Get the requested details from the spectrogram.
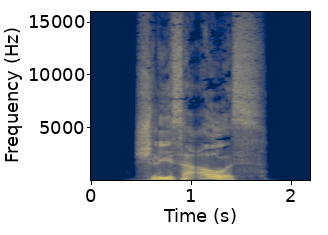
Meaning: inflection of ausschließen: 1. first-person singular present 2. first/third-person singular subjunctive I 3. singular imperative
- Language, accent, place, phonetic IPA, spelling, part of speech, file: German, Germany, Berlin, [ˌʃliːsə ˈaʊ̯s], schließe aus, verb, De-schließe aus.ogg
